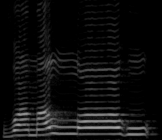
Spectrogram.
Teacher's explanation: یہاں پر لفظ اللہ کا لام ہے اور اس سے پہلے زبر ہے تو اسے ہم موٹا کریں گے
